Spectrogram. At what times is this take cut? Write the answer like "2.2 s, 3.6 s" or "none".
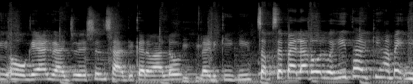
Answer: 2.6 s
